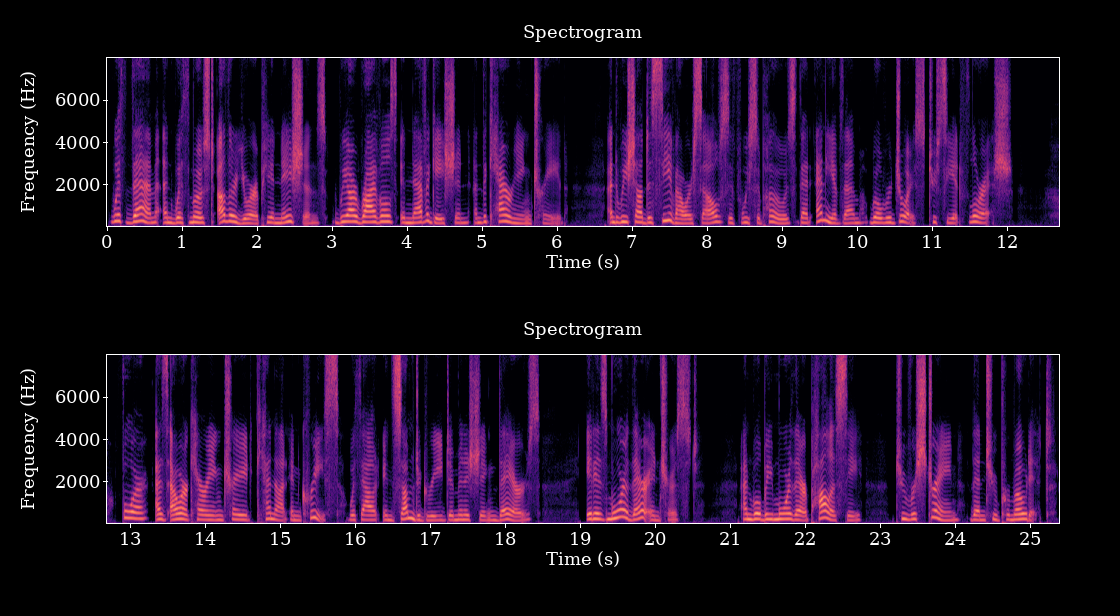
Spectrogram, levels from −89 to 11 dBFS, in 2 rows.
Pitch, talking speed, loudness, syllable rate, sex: 230 Hz, 155 wpm, -19 LUFS, 4.7 syllables/s, female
